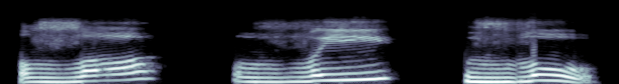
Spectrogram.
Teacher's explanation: ketika pengucapan huruf d keempat sifatnya ini harus ter terpenuhi ya Ada sifat istila ada sifat itbaq kemudian nafasnya tertahan suaranya ngalir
